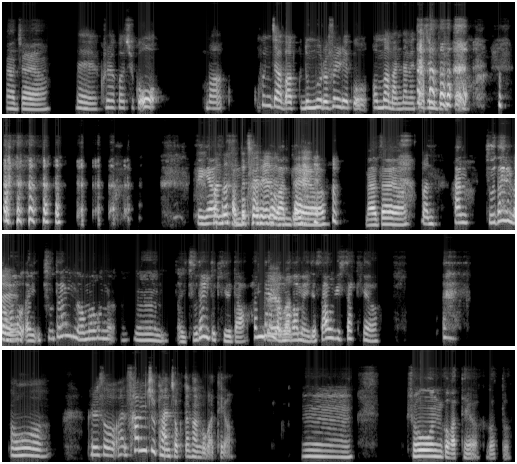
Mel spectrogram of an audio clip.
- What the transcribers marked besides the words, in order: tapping; laugh; other background noise; distorted speech; laugh; laugh
- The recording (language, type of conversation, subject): Korean, unstructured, 가족과 함께한 기억 중 가장 특별했던 순간은 언제였나요?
